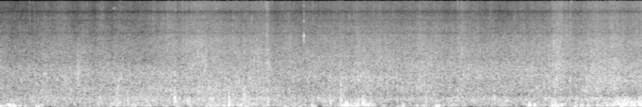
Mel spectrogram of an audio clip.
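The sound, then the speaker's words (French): Steady wind rushes over the microphone aboard a sailing boat on its fourth day at sea, on a dark blue sea, while waves wash against the hull, a continuous roar with no voices. “Quatrième jour en mer. La mer est bleue.”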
